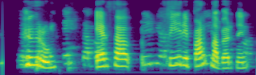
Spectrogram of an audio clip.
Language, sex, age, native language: Icelandic, female, 13, Icelandic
